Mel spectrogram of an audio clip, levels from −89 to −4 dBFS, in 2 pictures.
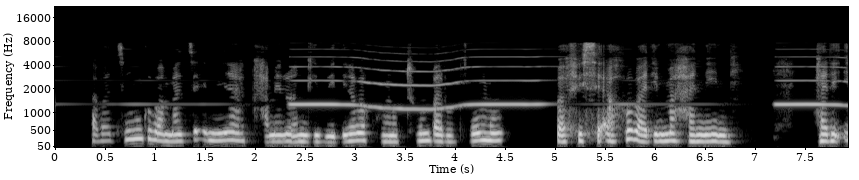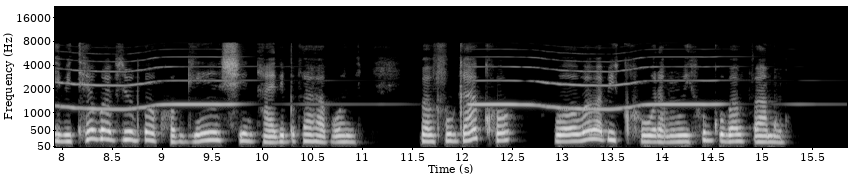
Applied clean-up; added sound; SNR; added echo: classical method log-MMSE.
